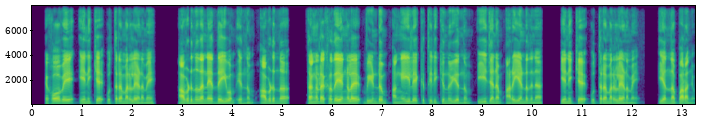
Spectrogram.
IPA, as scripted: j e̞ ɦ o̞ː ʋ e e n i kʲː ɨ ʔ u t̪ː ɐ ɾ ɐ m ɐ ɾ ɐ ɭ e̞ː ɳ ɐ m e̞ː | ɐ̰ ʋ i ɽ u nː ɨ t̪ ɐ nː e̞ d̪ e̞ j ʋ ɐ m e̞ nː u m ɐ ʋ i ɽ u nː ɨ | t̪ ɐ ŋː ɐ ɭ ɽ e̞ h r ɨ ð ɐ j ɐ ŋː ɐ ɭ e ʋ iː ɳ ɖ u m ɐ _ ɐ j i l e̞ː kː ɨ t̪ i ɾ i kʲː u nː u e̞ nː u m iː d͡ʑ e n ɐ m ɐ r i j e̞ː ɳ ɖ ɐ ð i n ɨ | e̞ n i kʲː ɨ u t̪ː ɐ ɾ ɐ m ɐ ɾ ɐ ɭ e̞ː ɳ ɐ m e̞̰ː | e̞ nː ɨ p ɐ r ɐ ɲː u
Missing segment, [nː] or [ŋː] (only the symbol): ŋː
